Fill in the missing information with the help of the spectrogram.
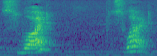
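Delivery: "sword" said swurd, w sounded; rising, questioning "sword" with a clear w; mispronunciation. Shown as a demonstration. Teacher quizzing learners, "sword" wrongly as swurd.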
